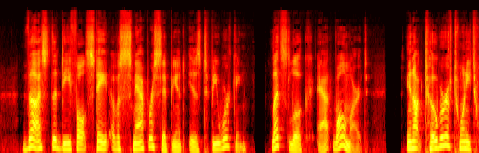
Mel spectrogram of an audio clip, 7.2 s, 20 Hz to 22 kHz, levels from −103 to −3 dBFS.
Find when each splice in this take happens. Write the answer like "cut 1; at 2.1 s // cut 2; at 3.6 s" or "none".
cut 1; at 4.0 s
